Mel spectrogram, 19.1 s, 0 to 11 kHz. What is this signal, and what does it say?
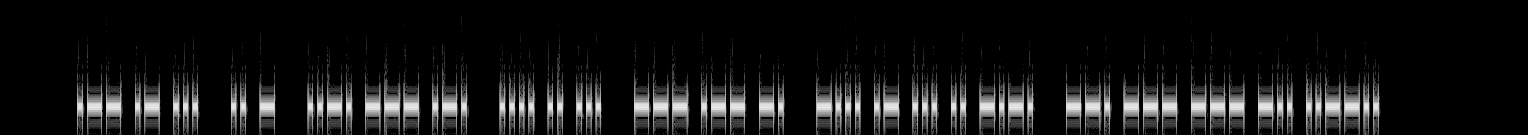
Morse code, heard as a keyed tone, about 20 wpm, 700 Hz. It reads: WAS IT FOR HIS OWN BASIC GOOD?
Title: Sentences from Top 1000 Words - Review Part 3 - 20wpm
